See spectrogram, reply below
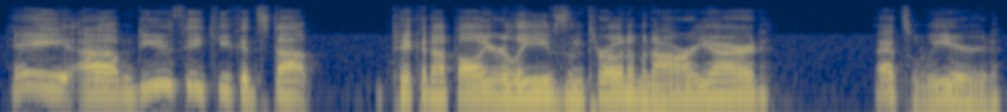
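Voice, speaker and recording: A man speaking casually as a prank caller and podcast host, with a mock-earnest, deadpan delivery. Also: a little high, measured pace, no echo.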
